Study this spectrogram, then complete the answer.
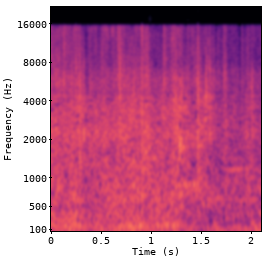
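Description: Heavy rain from strong afternoon storms in Metro Atlanta pours down steadily, a dense, even hiss of drops hitting surfaces at close range with no voices.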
